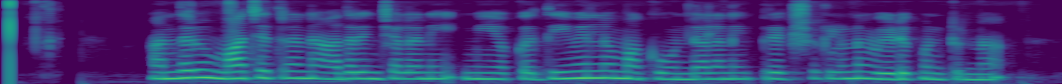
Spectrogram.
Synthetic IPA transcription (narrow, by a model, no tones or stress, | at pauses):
ɐnd̪ɐɾumaːt͡ʃit̪ɾɐnːiaːd̪ʱɐɾiɲt͡ʃaːlɐnimiːjɔkːɐd̪iːʋinlomaːkuːɳɖaːlɐnipɾɛːkʂɐkulɐnuʋiːɽukuɳʈunːaː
